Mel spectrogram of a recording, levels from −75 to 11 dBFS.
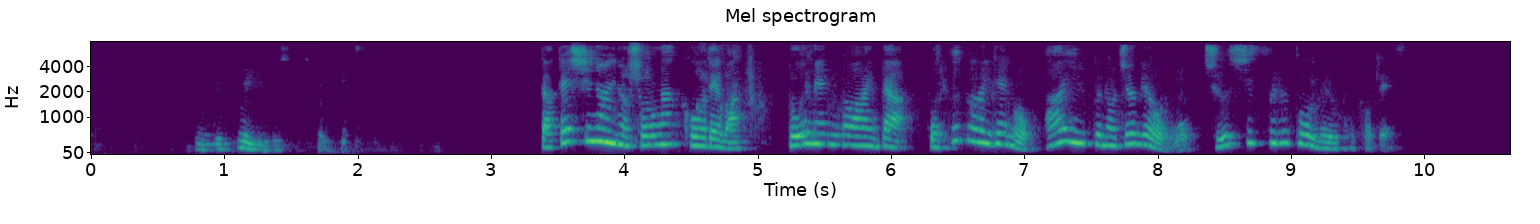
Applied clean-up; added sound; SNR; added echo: neural mask model DeepFilterNet 3.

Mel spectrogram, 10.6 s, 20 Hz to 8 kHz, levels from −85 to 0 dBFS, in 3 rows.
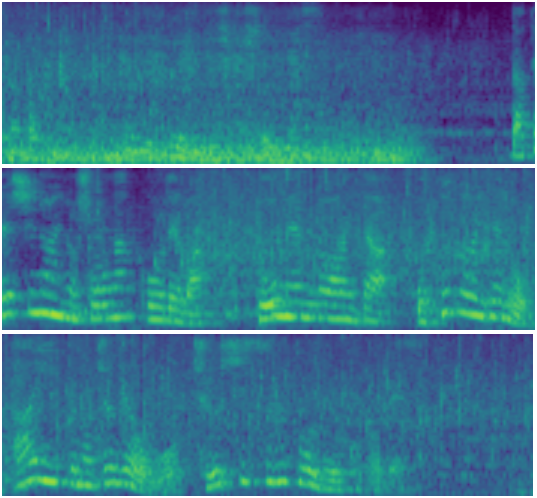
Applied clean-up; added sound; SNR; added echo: none; Toilet flush; 15 dB; reverberation time 0.3 s.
